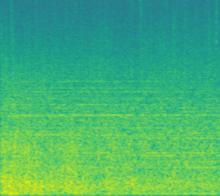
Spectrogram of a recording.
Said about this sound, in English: The heavy rain had started soon after Hobbs and Woodward had gotten back into the car. The thunderous assault of the water hitting the roof had been so loud, Louise had covered her ears. Luckily, in the last few minutes, things had calmed down a bit.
